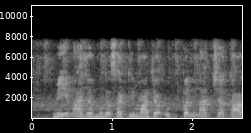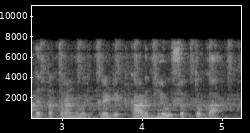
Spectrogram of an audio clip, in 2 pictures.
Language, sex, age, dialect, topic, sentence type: Marathi, male, 18-24, Standard Marathi, banking, question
